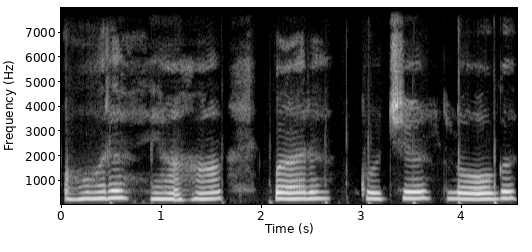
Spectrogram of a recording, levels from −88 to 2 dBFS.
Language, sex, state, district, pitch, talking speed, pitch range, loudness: Hindi, female, Punjab, Pathankot, 250 Hz, 65 wpm, 240-265 Hz, -15 LUFS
